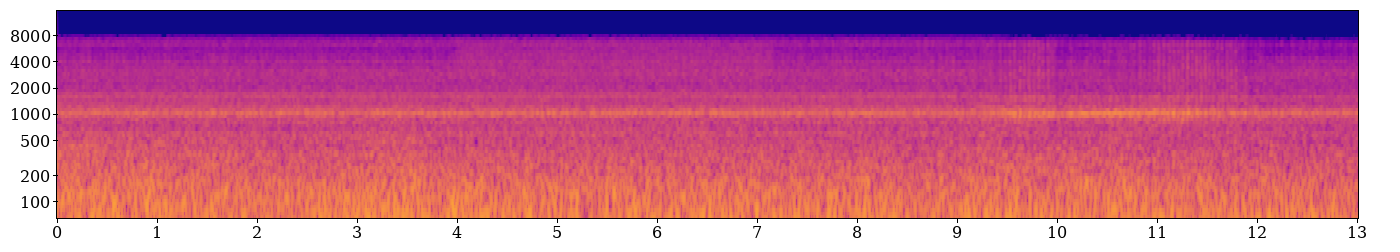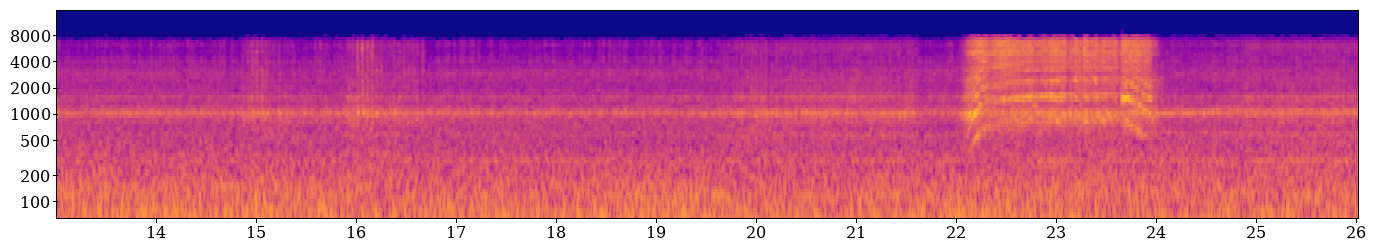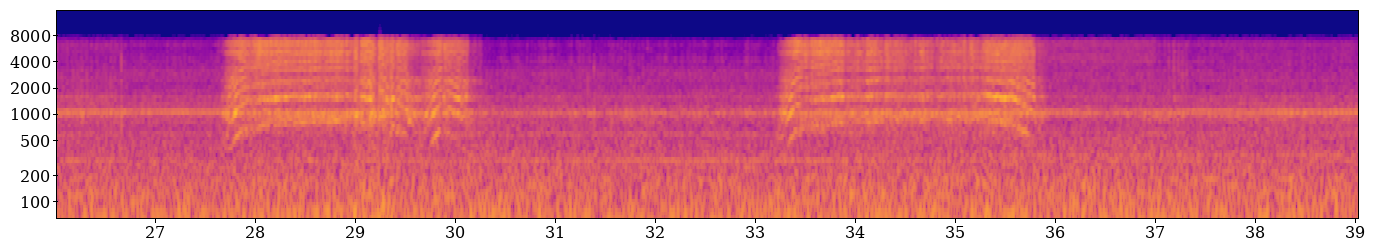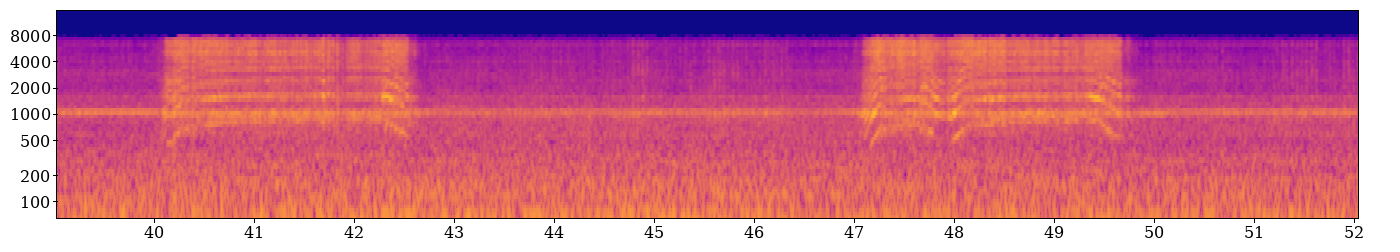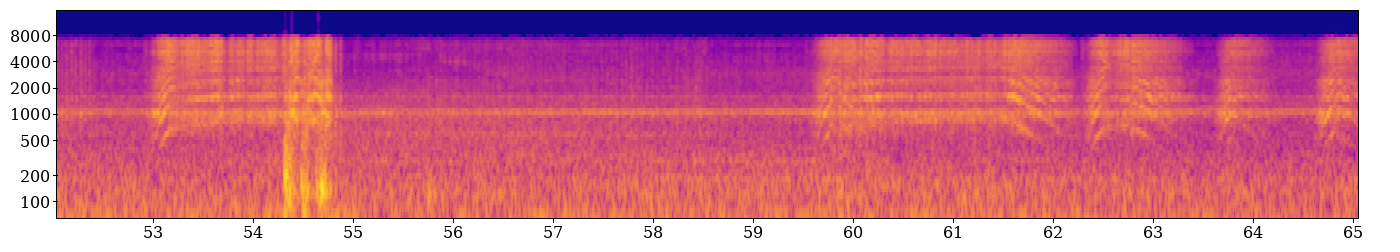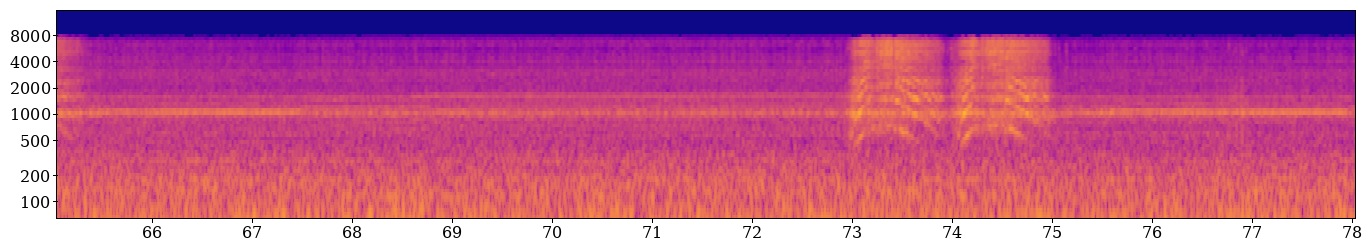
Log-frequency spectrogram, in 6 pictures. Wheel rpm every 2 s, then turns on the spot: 0, 0, 0, 0, 0, 20, 0, 0, 10, 0, 10, 150, 40, 10, 150, 20, 30, 200, 20, 10, 160, 90, 20, 60, 180, 20, 50, 130, 20, 20, 190, 60, 20, 0, 0, 0, 30, 50, 10.
10-12 16-18 20-22 24-26 30-32 36-40 42-46 50-52 56-58 76-78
